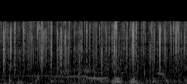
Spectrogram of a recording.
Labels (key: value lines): label: biophony, cascading saw
recorder: SoundTrap 600 or HydroMoth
